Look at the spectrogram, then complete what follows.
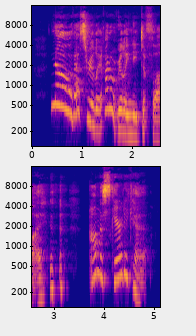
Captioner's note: laughs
